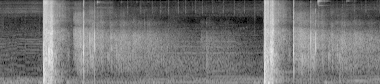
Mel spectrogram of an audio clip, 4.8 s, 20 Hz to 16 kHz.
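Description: Two 5.56 rifle shots at a steel target plate, each a sharp loud crack followed by a quick metallic ring, spaced a few seconds apart with quiet between them.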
